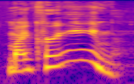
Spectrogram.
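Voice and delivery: mild mock dismay; Mister Flapsaddle cries. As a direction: cry out for the cream. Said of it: "cried Mister Flapsaddle".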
